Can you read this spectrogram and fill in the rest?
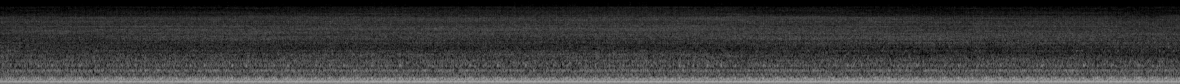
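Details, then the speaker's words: Porsche 997 S idling after serpentine belt, tensioner and lever replacement; smooth, even idle with a steady low hum and no squeal, chirp or rattle from the belts. Belt deflection is minimal and the tensioner is doing its job. Normal idle with quiet belt drive. "It sounds very healthy. Sounds good. I don't hear any abnormal noises. How's the belts?"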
